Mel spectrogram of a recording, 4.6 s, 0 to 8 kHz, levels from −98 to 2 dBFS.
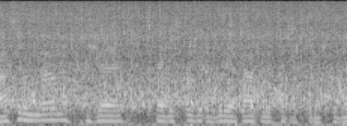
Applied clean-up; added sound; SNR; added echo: none; Stream; -4 dB; none.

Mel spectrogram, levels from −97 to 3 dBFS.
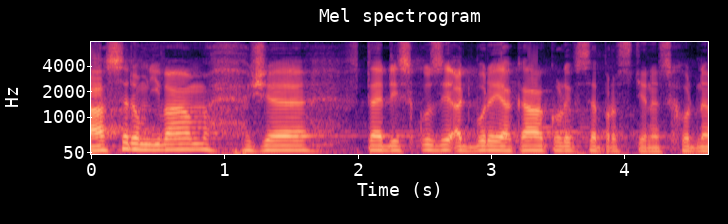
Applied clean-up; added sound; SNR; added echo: none; none; none; none.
